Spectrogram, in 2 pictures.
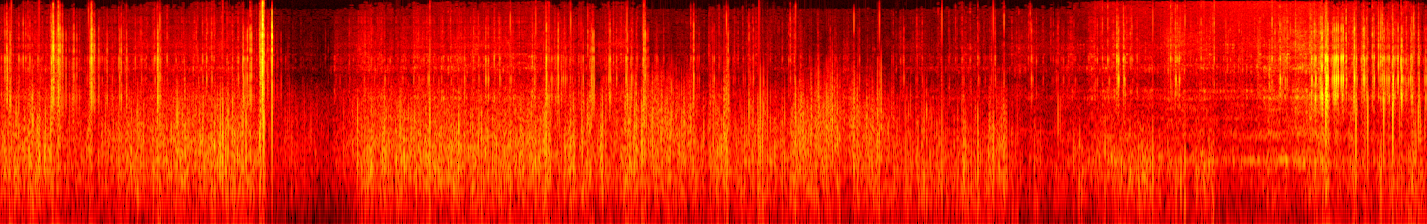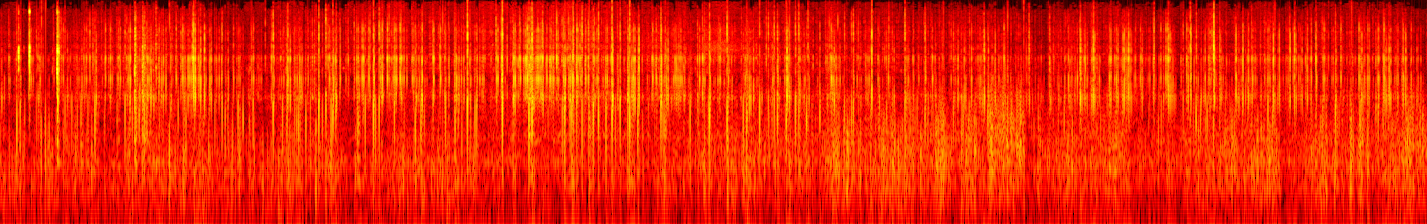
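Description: Bike tyres crunch and rattle over a dirt and paved trail.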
